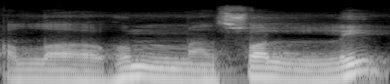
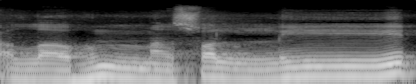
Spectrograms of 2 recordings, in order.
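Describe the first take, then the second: First: The final vowel after the l is short. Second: The final vowel after the l is long. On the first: It is the correct form of the prayer. The speaker calls it right. "bacaan yang benar adalah Allahumma sholli, dibaca pen, pendek" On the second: It addresses a woman. The speaker calls it wrong. "tidak boleh kita membaca Allahumma sholli dengan memanjangkan lam"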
